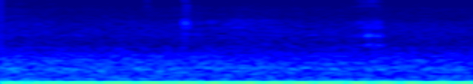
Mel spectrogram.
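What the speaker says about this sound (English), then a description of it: "It's a highway, big trucks." Highway traffic with big trucks makes a constant low rumble and drone, steady and fairly loud, heard alone without talk.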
